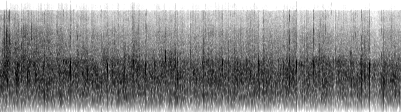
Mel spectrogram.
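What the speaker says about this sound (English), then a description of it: "that's unprecedented and deserves a round of applause." An audience at a public meeting about a dam gives a loud, sustained round of clapping, dense and even throughout, with no voices over it.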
